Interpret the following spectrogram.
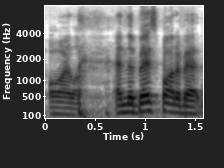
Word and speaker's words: Isla: And then Toby obviously corrects him and goes, no, it's Isla.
